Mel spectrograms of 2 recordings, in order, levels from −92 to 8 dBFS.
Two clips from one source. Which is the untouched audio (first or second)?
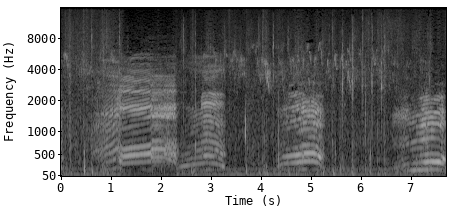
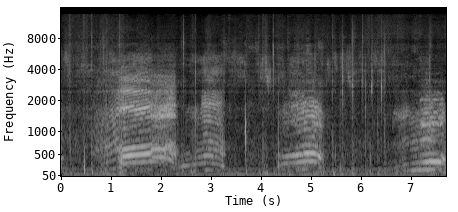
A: first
